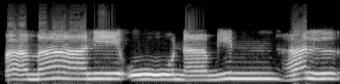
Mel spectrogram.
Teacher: non jumpa ha jelas jangan dengung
